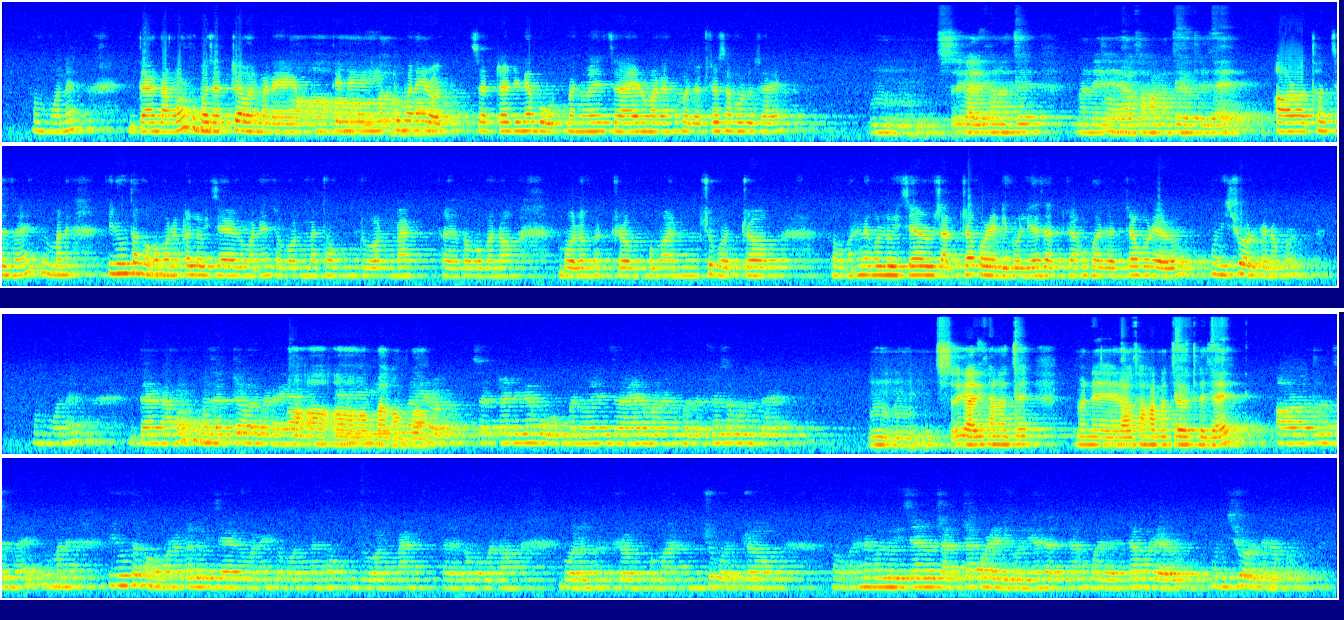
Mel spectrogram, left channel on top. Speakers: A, on the left; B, on the right.
A: গম পোৱা নে? ডাঙৰ শোভাযাত্ৰা হয় মানে
B: অ অ
A: তেনে
B: অ গম পাওঁ
A: সেইটো
B: গম
A: মানে
B: পাওঁ
A: ৰথ যাত য্ৰাৰ দিনা বহুত মানুহে যায় আৰু মানে শোভাযাত্ৰা চাবলৈ যায়।
B: উম উম উম, গাড়ীখানা যে মানে
A: অ',
B: ৰথখানত যে উঠে যায়।
A: অ', ৰথত যে যায় মানে তিনিওটা ভগৱানকে লৈ যায় আৰু মানে জগন্নাথক জগন্নাথ থ ভগৱানক, বলভদ্ৰ ভগৱান, সুভদ্ৰক। ভগৱান, সেনেকৈ লৈ যায় আৰু যাত্ৰা কৰে দীঘলীয়া যাত্ৰা শোভাযাত্ৰা কৰে আৰু, শুনিছো আৰু তেনেকৈ।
